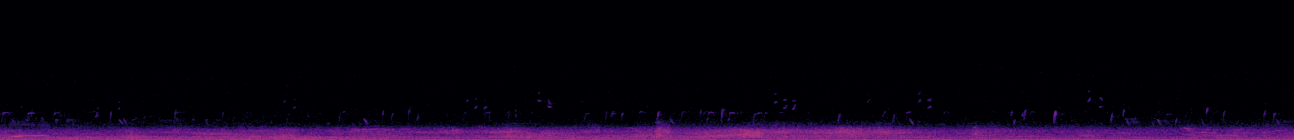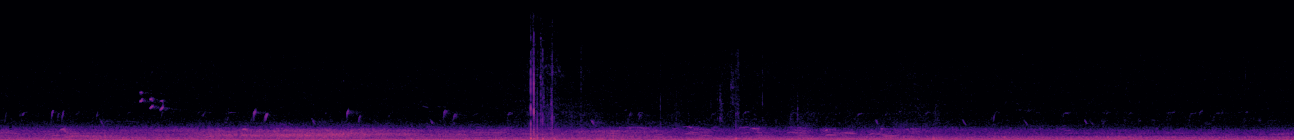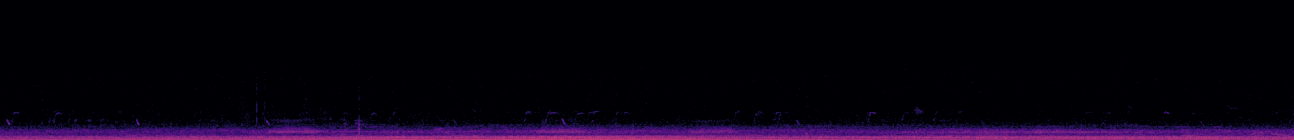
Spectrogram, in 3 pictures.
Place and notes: urchins wood, ryedale district ... - horses and hounds ...
horses and hounds ... parabolic ... bird calls ... goldfinch ... dunnock ... red-legged partridge ... crow ... pied wagtail ... meadow pipit ... and although distant ... some swearing ...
